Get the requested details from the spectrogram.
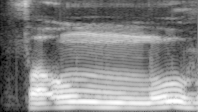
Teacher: فَأُمُّهُ، ہا کے اوپر الٹا پیش ہے، الٹا پیش قائم مقام ہے وا مدہ کے، اس لیے الٹا پیش کو 1 الف کے برابر کھینچ کر پڑھیں گے۔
